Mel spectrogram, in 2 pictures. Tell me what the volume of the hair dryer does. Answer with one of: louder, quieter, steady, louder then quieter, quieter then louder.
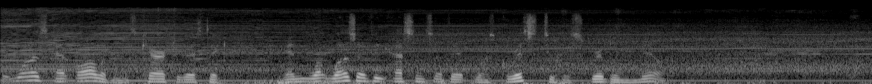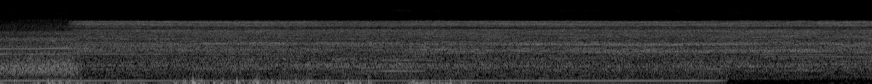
louder.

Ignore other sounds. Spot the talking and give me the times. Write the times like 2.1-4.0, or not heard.
0.0-6.7.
